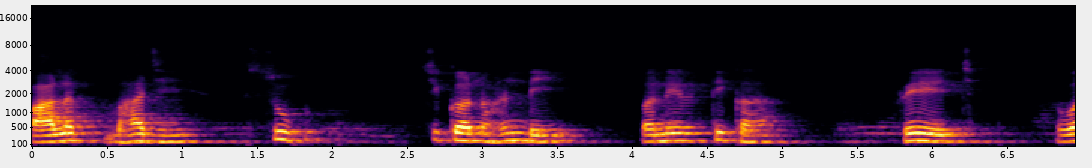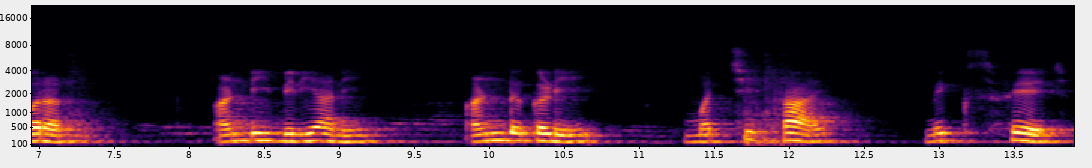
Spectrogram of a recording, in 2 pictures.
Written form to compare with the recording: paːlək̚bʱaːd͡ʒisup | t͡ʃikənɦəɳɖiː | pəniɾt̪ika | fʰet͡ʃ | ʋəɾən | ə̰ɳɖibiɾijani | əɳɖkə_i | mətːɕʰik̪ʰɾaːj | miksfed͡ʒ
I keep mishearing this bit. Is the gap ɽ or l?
ɽ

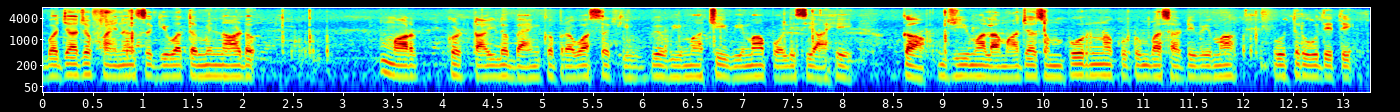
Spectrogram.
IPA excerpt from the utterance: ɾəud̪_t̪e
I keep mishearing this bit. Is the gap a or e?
e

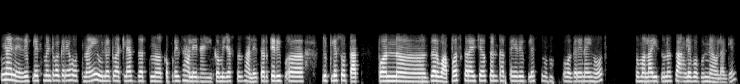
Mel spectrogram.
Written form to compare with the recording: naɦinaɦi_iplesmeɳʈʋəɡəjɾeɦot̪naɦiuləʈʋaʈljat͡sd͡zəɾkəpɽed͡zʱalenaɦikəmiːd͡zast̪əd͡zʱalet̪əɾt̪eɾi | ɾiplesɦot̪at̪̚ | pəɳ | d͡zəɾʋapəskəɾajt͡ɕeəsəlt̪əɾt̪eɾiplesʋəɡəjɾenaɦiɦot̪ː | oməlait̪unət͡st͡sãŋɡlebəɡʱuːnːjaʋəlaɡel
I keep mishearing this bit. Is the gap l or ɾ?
ɾ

